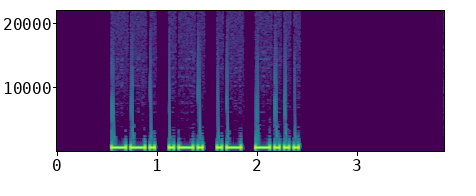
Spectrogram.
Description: Morse code, heard as a keyed tone, about 25 wpm, 700 Hz. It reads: GRAB
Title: Four Letter Words - 25wpm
